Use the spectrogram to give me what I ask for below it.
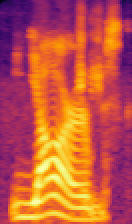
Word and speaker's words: yarbs: first starting the colonies they called herbs or herbs yarbs y a r BS is the pronunciation so some people will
